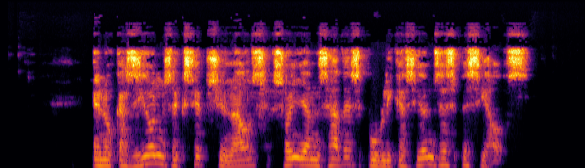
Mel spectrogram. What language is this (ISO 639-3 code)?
cat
